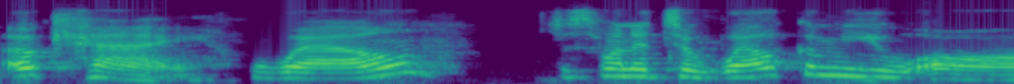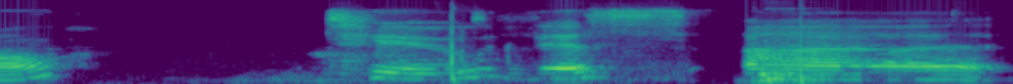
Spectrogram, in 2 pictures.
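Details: Adult woman who stutters, presenting in a webinar; her stutter comes and goes, with good and bad speech days; stuttering.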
